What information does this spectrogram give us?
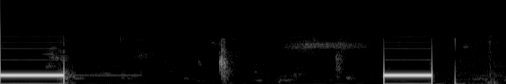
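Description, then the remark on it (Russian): A telephone line tone sounds twice while a call is being transferred, as steady, loud mid-pitched beeps about half a second each, separated by a few seconds of near silence with faint clicks and line noise. “Сейчас переведу.”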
